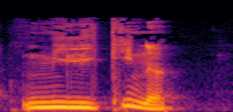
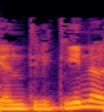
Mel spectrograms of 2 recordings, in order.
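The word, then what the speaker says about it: Ntilikina: se pronuncia Nilikina, La T por lo visto es muda. Un abrazo, sí. Cracks. Un abrazo para ti también. Gracias por avisar, porque yo decía Entriquina, así que ahora...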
